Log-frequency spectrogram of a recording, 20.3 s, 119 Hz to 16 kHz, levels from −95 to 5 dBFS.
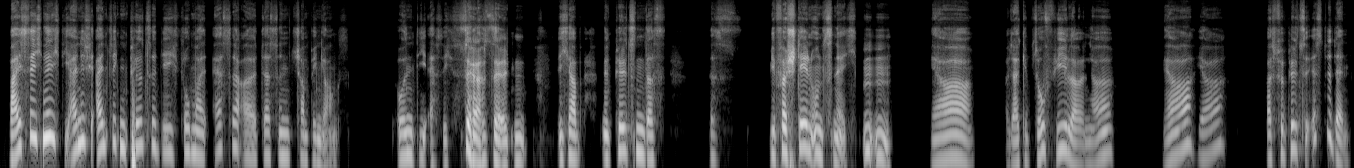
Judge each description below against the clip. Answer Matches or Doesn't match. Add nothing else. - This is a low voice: Doesn't match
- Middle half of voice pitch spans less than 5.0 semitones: Doesn't match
